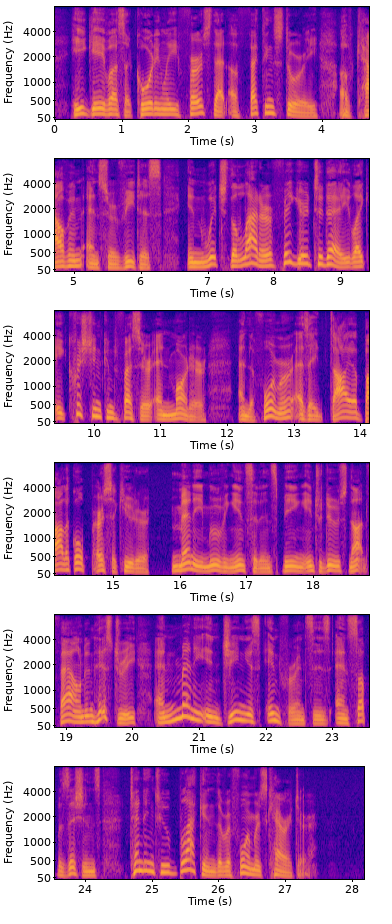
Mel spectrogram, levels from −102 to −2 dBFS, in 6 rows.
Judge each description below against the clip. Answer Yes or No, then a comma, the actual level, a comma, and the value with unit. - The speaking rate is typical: No, slow, 115 wpm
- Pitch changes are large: Yes, wide, 5.9 semitones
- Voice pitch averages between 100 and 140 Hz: Yes, low, 135 Hz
